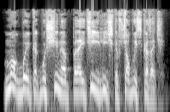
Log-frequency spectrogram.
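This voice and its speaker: A man voicing a furious, bitter young man who shouts and sneers. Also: fairly high pitch, lively intonation, normal speed, husky, no echo, voice pushed up. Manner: shouting, raging, bitter sarcasm.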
